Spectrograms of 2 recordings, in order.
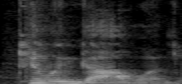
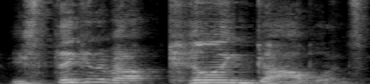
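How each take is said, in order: First: Said in the usual way. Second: Louder and higher, punching "thinking" and "killing goblins"; forceful correction. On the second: Acted. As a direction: drive the point home with a near-shout.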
